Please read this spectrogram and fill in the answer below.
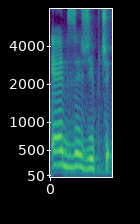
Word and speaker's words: Aedes aegypti: tal do aedes aegypti se escreve aedes aegypti mas se fala edes egipt ele é muito perigoso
